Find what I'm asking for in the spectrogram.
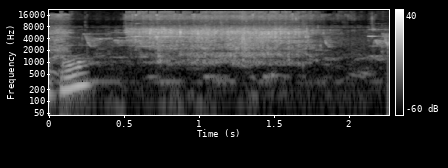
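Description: Water pours steadily onto potted plants in a rooftop garden under strong sun, a continuous hissing splash that runs near and fairly loud, after a brief opening voice.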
